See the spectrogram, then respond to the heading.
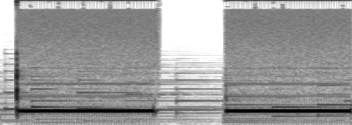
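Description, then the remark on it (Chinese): A steady, mid-pitched tone from a mobile phone placing a call sounds loud and unbroken for over a second, cuts out briefly, then returns at the same pitch, with no one speaking. “一接通电话就赶忙问道”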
